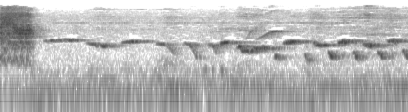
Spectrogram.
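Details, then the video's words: Greater green leafbird kept for training pet birds, singing a varied run of slurred whistles and short chirps, with a brief harsh burst at the very start. "masteran C, ijo bahan masteran"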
